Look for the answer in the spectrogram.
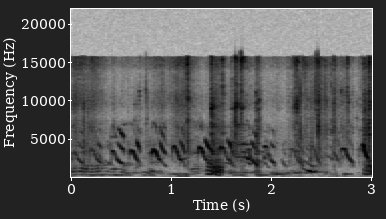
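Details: Several francolin chicks peep continuously, with quick high descending chirps overlapping in a dense stream, mixed with soft lower clucking notes and occasional thumps.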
